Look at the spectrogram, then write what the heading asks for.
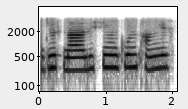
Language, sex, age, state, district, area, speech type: Manipuri, female, 18-30, Manipur, Senapati, rural, conversation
